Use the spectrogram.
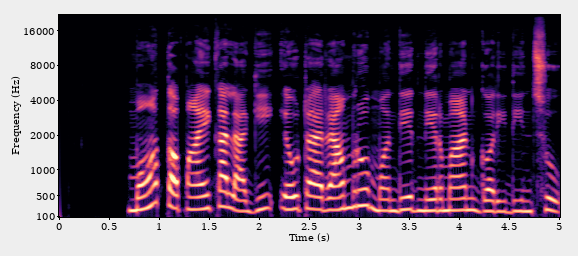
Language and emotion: Nepali, neutral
